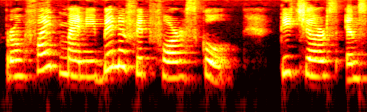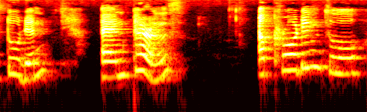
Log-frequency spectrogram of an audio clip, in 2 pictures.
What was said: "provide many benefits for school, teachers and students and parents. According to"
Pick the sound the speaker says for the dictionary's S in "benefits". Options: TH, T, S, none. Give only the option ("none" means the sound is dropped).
none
